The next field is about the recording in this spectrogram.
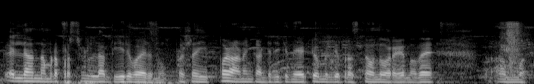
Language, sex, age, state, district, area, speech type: Malayalam, male, 60+, Kerala, Kottayam, rural, spontaneous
